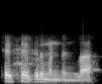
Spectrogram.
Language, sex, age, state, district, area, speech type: Tamil, male, 18-30, Tamil Nadu, Kallakurichi, rural, conversation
